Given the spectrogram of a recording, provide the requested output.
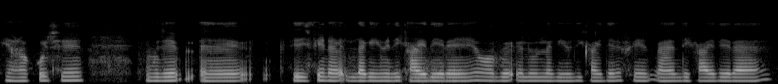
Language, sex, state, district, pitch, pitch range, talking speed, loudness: Hindi, female, Bihar, East Champaran, 170 Hz, 165-175 Hz, 175 wpm, -32 LUFS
